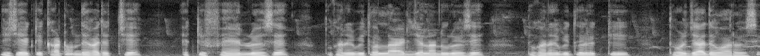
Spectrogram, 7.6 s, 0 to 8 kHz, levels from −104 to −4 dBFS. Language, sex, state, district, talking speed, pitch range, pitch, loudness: Bengali, male, Assam, Hailakandi, 150 wpm, 140-160 Hz, 150 Hz, -19 LUFS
